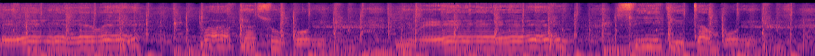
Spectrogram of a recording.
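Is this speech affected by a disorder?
No.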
